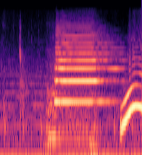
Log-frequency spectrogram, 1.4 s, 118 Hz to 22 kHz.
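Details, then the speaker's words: Abandoned Ferrari 348 under restoration, battery power just restored, engine not running: loud, steady, clear horn blast for about half a second, then a brief wavering tone; horn works and sounds strong and healthy. "that scared me that sounds amazing that is proper Ferrari"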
